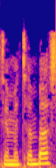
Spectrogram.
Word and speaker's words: Sematimba: Okay, so you can either type my name out, Sanyu Sematimba, so double S-A-N-Y-U, S-E-M-A-T-I-M-B-A, but my Instagram name is Just Another African, but you don't spell it like how you say it.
